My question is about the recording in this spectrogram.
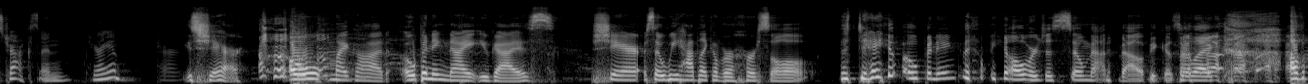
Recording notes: This quintet of triple threats sat down with us in front of a live audience at BroadwayCon 2019.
